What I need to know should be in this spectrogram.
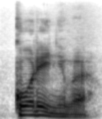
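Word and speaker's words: Коренево: це в районі кореніве ось корініве ко кореніве правильно вимовляти південніше від цього напрямку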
